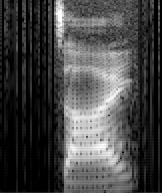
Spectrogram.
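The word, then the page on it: zai: tone 2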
